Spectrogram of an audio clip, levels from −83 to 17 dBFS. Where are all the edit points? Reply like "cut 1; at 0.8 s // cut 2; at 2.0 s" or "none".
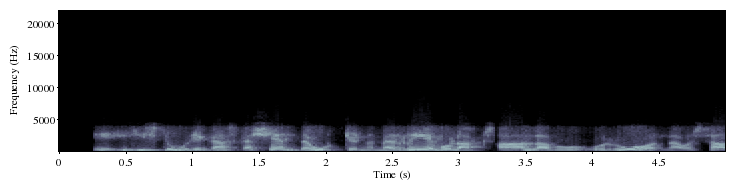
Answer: cut 1; at 3.3 s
